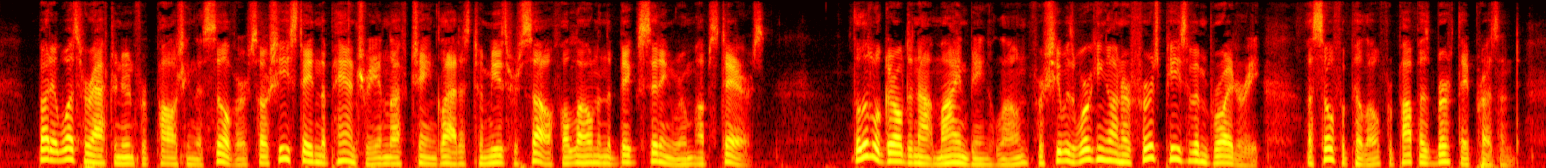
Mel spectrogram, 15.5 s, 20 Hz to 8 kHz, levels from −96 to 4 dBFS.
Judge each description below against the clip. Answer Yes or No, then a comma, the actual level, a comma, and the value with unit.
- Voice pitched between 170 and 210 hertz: No, low, 115 Hz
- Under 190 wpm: No, fast, 205 wpm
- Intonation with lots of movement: Yes, wide, 6.1 semitones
